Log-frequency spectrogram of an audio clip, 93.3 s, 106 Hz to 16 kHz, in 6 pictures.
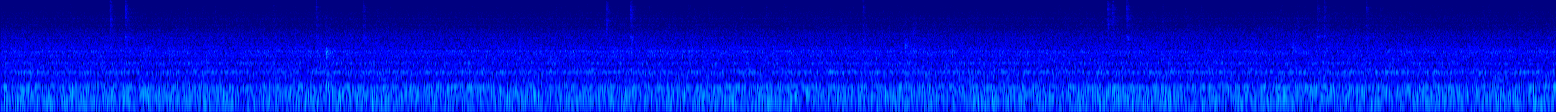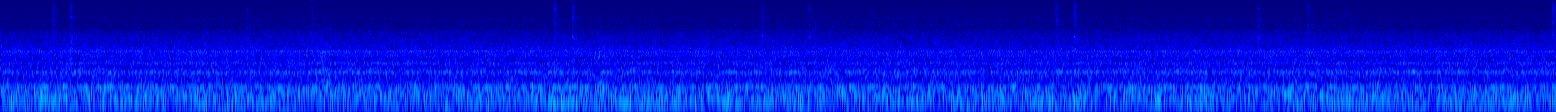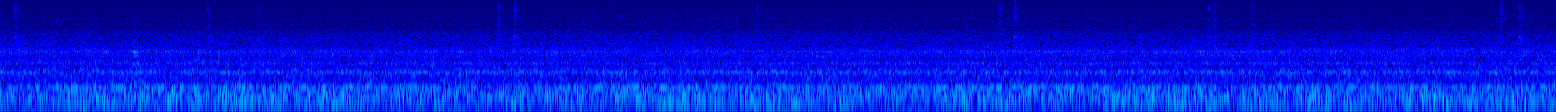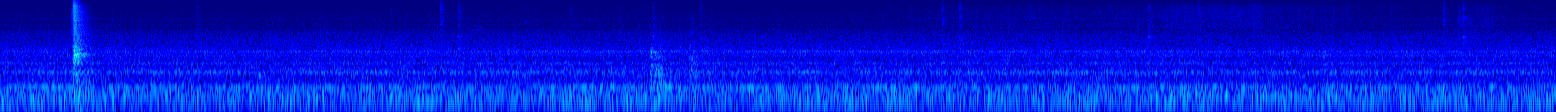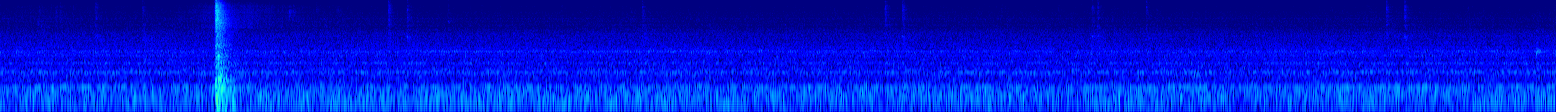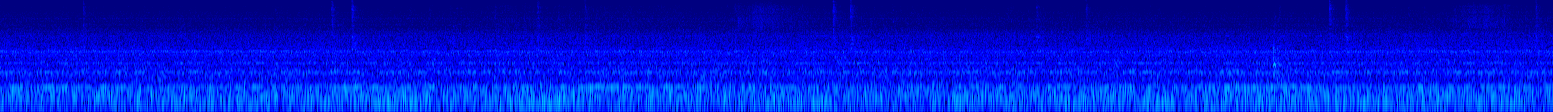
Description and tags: Furnace Room 2
A recording of the atmosphere in the furnace room in the basement of a school building.
This recording was done using a Zoom H6 with the MS (Mid-Side) capsule.
Here are some pictures of the room that this sound was recorded inside of. This recording was done close to the big yellow machine with tubes coming out of it, showing on picture 1, 2 and 3. The microphone was facing the tubes in the corner of the room showing in picture 4 with the big yellow machine on the left hand.
Lofoten, ambience, indoors, machines, mechanical, machinery, boiling, amb, ventilation, g, room, Norge, system, field-recording, Norway, noise, machine, basement, furnace, furnace-room, tubes, industrial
